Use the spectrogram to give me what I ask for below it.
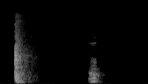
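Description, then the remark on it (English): A chair gives a sharp pop, followed a moment later by a second, lighter creaking knock as it settles. Both sounds are brief and clear, with silence around them. “My chair just popped. Broken chair alert.”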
